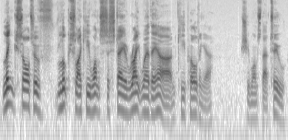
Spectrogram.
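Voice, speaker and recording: Bright-voiced man narrating a dramatic story. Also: mid-range voice, moderate pace. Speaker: podcast narrator and co-host. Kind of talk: dramatic fan fiction narration.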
